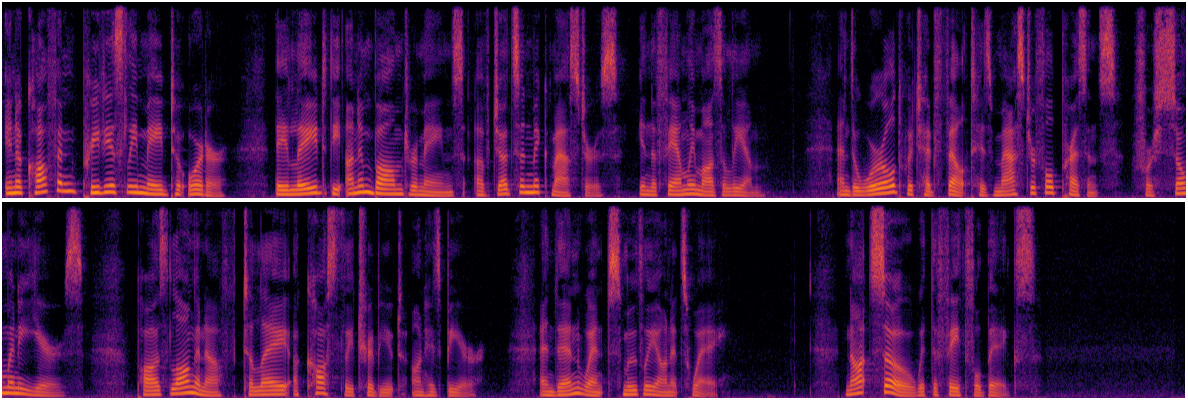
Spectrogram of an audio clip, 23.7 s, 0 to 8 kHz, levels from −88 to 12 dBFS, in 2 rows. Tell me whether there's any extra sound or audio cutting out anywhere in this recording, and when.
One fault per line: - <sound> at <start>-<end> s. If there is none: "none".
none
